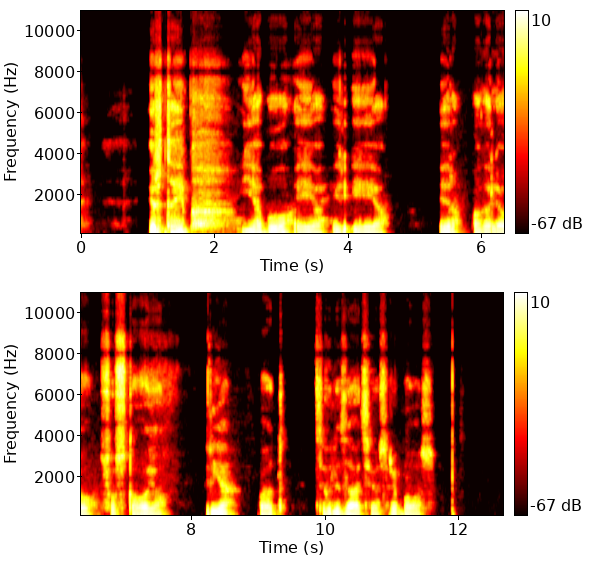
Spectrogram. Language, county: Lithuanian, Kaunas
